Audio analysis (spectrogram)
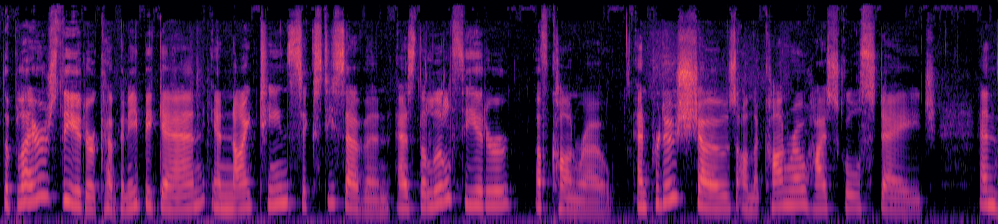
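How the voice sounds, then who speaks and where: Female announcer for scripted promo spots, middle-register voice. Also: mid-range voice.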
